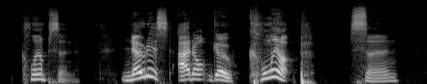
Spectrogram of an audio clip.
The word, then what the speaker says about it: Clemson: Just Clemson. It's fast. It's almost like there's a passive P there, but not.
